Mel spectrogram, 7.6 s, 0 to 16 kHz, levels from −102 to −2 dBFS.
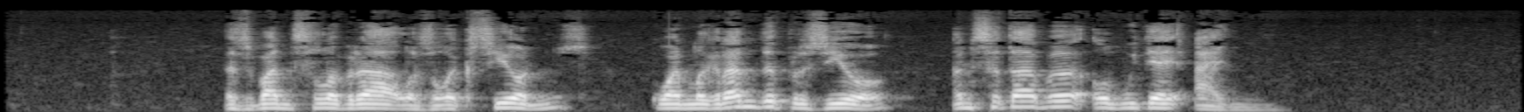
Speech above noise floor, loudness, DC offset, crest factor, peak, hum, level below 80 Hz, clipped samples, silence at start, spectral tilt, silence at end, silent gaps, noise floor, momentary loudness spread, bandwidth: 49 dB; -15 LUFS; under 0.1%; 16 dB; 0 dBFS; none; -50 dBFS; under 0.1%; 1.15 s; -6 dB/octave; 1.3 s; none; -64 dBFS; 11 LU; 11 kHz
